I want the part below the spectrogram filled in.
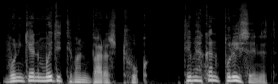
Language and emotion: Kashmiri, fearful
